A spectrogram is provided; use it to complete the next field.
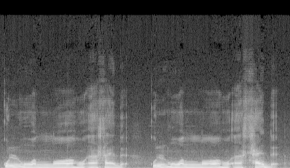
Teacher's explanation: Qul huwallahu ahad, ahad, ha di sini makhraj huruf ha, ha di tengah ke kerongkong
